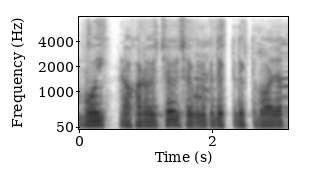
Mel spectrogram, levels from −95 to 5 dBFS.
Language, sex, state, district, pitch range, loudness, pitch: Bengali, male, West Bengal, Malda, 100-110 Hz, -17 LUFS, 100 Hz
